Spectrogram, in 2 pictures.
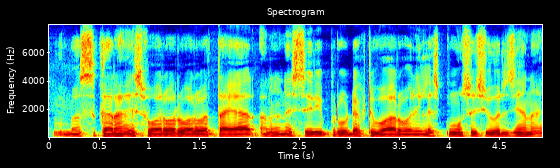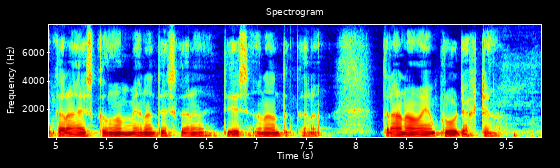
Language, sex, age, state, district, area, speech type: Kashmiri, male, 30-45, Jammu and Kashmir, Bandipora, rural, spontaneous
